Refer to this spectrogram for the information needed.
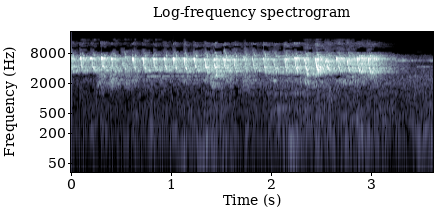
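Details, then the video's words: Lovebird in full song, a fast run of sharp, buzzy chirps repeated about three times a second, high-pitched and steady for three seconds before fading out. "Lovebird Konslet Full Isian"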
